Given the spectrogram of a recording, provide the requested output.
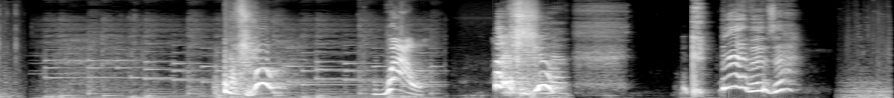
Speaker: wow now that was a sneeze that happened and then i'm going to sneeze oh sorry i'm allergic to seafood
